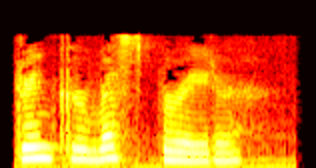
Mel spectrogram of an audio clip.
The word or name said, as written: Drinker respirator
